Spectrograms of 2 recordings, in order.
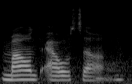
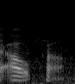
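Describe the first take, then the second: First: "Mount Aocang" said slowly, name sounded out; corrected pronunciation. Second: "Aocang" as first misread by the speaker; mistaken pronunciation. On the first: Viewer trying out the game's pronunciation, slow and careful. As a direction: say "Aocang" carefully, as just heard. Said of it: "I thought it was". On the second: Viewer quoting own earlier misreading, mistaken pronunciation. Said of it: "not Aocang". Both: Shown as a demonstration.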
